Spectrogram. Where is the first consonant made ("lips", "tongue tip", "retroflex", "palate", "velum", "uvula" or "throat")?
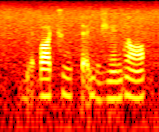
lips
